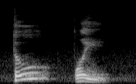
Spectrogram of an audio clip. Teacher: Tu-nya tipis, poi-nya tebal.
